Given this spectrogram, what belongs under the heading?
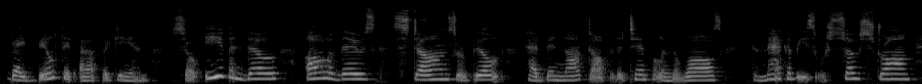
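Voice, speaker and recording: A woman's voice: fairly high pitch, gravelly, a little mellow, breathy edge. A woman reading a picture book aloud to children, adding exclamations and chatty questions to her young listeners as she goes. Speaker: storyteller and religious teacher for children.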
